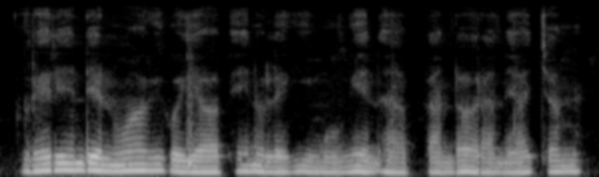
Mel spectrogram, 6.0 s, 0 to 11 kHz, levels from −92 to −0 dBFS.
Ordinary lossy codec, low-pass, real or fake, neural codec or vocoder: none; 9.9 kHz; real; none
